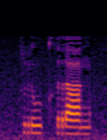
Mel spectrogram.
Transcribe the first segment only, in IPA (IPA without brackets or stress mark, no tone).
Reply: k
